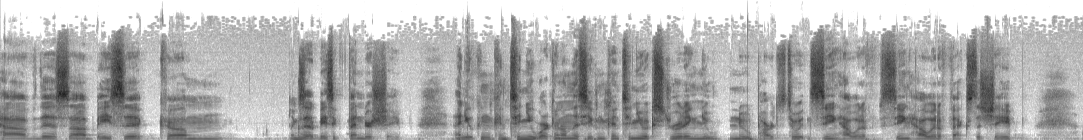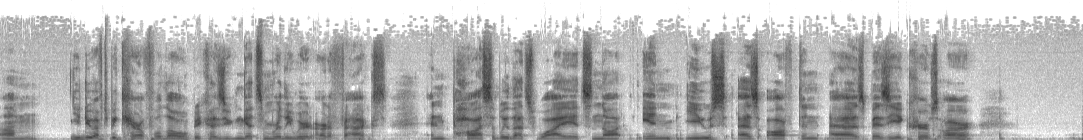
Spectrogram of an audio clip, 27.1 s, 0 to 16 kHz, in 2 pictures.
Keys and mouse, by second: 10.9 g, 16.2-17.9 middle drag, 17.9-22.1 right drag, 22.1-27.0 middle drag.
